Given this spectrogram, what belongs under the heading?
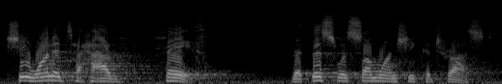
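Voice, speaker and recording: Male preacher, unhurried and halting, fairly high voice, conversational sermon delivery in a long-reverb church space. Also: darkish tone. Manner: halting, pausing often between short phrases. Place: church sanctuary, amplified to a congregation.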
